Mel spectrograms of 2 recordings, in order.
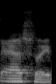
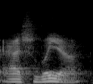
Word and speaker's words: Ashley: pronounces your name correctly Ashley is pronounced Ashley but I call her Ash Lea just because it makes her mad so uh nice com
